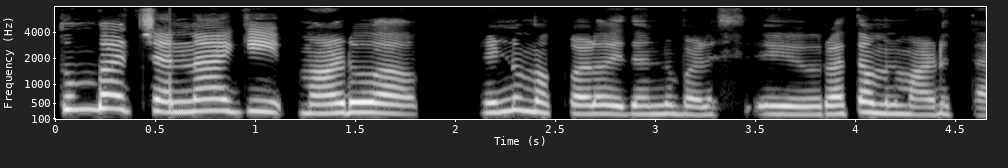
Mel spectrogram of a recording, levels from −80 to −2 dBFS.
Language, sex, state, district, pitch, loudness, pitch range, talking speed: Kannada, female, Karnataka, Shimoga, 240 Hz, -16 LUFS, 215-275 Hz, 115 wpm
